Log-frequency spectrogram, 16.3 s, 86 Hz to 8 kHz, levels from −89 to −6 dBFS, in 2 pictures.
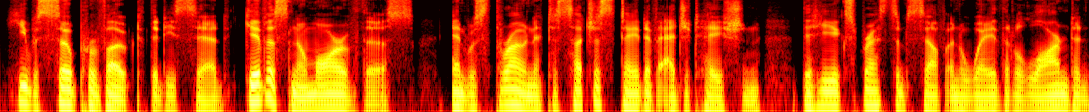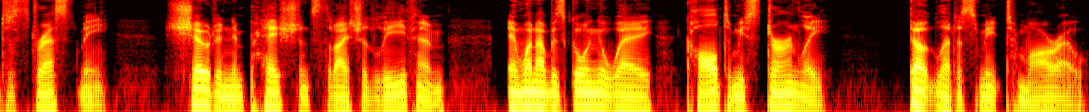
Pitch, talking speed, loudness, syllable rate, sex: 85 Hz, 215 wpm, -23 LUFS, 5.8 syllables/s, male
